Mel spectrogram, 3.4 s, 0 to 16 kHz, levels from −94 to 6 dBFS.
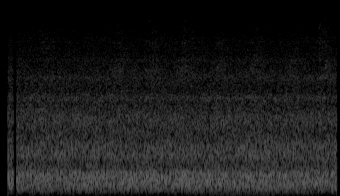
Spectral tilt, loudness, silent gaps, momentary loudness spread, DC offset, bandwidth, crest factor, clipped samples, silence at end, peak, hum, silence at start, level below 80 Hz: -4.5 dB/octave; -58 LUFS; none; 1 LU; under 0.1%; 11 kHz; 14 dB; under 0.1%; 0 s; -46 dBFS; none; 0.05 s; -86 dBFS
